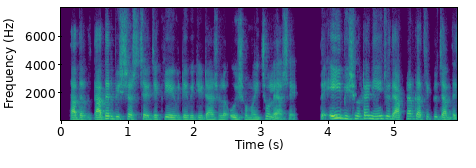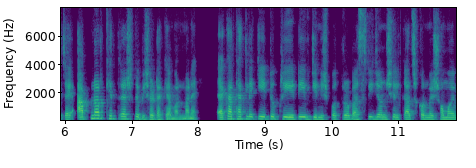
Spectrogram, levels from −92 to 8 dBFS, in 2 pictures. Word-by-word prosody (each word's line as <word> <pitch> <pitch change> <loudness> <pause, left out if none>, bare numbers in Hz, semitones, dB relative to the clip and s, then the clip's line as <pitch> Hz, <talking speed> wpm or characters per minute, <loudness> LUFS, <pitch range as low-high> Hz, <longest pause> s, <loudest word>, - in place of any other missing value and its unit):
তাদের 135 0 +3 0.2
তাদের 170 +7 +7
বিশ্বাস 160 -2 0
যে, - - +1
যে 145 - +1
ক্রিয়েটিভিটিটা 135 -2 0
আসলে 130 +2 -4
ঐ - - +3
সময়ই 125 -3 -4
চলে 175 -3 +2
আসে। - - -7 0.4
তো - - -2 0.2
এই - - +9
বিষয়টা 190 +2 +1
নিয়েই 190 +1 +2
যদি 180 -4 +2
আপনার 180 +5 -3
কাছে 155 +1 0
একটু 160 0 -6
জানতে 120 -5 0
চাই, 140 +2 -1 0.2
আপনার 215 +8 +2
ক্ষেত্রে 190 -3 -4
আসলে 170 0 -5
বিষয়টা 130 0 -2
কেমন? 85 -1 -3
মানে 105 0 -2 0.4
একা 170 +4 +2
থাকলে 165 0 -1
কি - - -4
একটু 165 +2 -2
ক্রিয়েটিভ 155 0 +2
জিনিসপত্র 140 -1 -4
বা 130 - 0
সৃজনশীল 155 -1 -3
কাজকর্মে 135 0 -2
সময় 140 -2 -1
145 Hz, 185 wpm, -21 LUFS, 135-165 Hz, 0.4 s, এই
